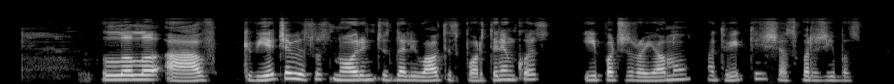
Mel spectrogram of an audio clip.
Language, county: Lithuanian, Marijampolė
